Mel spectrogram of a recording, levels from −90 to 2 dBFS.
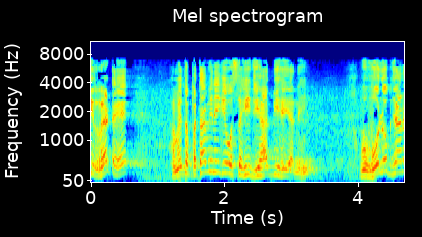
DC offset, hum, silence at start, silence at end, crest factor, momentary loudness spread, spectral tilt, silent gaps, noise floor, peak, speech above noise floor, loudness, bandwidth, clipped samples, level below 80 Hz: under 0.1%; none; 0 s; 0 s; 20 dB; 20 LU; -2.5 dB/octave; none; -41 dBFS; -2 dBFS; 21 dB; -20 LUFS; 7.4 kHz; under 0.1%; -62 dBFS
